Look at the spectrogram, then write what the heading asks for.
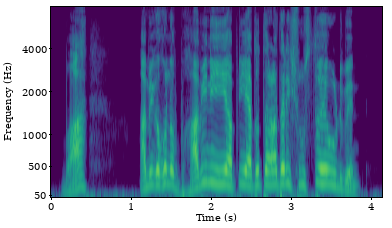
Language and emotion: Bengali, surprised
